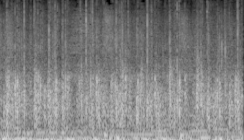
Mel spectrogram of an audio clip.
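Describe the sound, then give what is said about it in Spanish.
Applause for listeners during a talk-and-music radio program: a short, dense burst of many hands clapping at once, steady and fairly loud throughout. “Un aplauso a la gente de Chehueche, que lo hace siempre también.”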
